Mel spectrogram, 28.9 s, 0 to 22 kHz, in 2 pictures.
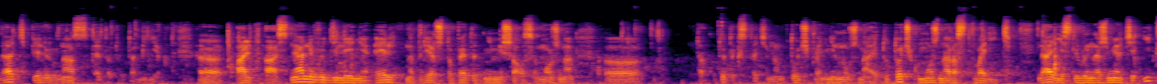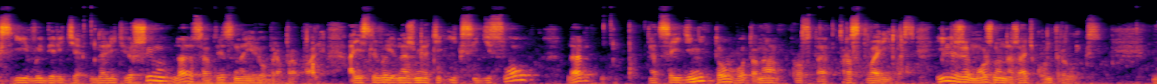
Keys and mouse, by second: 1.3 shift+middle click, 3.0 alt+a, 4.2 l, 7.9 shift+middle click, 8.9 right click, 12.1 ctrl+shift+middle click, 12.7 shift+middle click, 14.0 x, 18.3 ctrl+z, 19.7 x, 24.7 shift+middle click, 25.6 ctrl+z, 27.5 ctrl+x, 28.6-28.9 middle drag.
